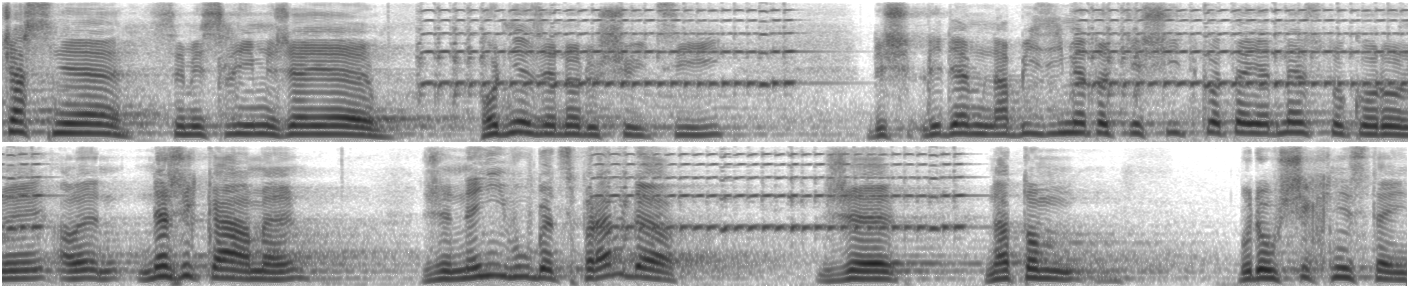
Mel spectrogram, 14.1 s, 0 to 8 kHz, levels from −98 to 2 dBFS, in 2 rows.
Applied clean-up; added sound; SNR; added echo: none; Bowed string instrument; 10 dB; none.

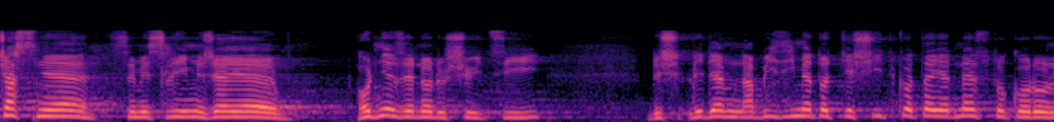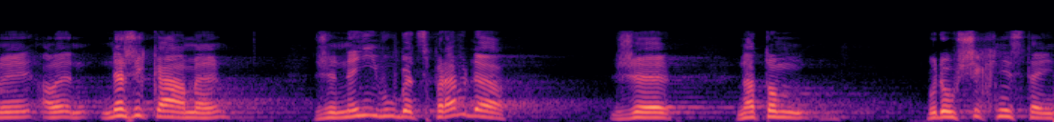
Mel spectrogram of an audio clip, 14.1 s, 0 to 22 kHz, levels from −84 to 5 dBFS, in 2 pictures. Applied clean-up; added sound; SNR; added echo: none; none; none; none.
